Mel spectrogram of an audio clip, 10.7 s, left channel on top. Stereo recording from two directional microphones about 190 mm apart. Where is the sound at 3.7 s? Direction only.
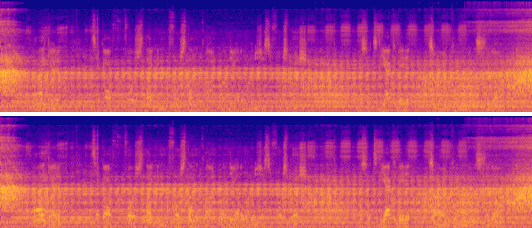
30° right (ahead or behind).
